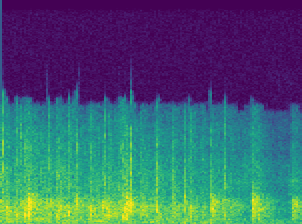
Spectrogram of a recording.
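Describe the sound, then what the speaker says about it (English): Applause from the audience at a spring sports banquet, a short burst of clapping from a crowd heard at moderate distance, fairly faint and diffuse with a roomy tone. "so we'll give them a round of applause."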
